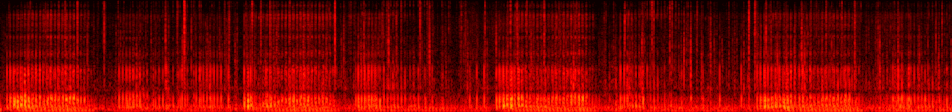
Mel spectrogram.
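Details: Sleeping cat purring at a cozy fireplace: a steady low rumble that swells and fades in regular breathing cycles about every one and a half seconds, under constant snapping fire crackles.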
